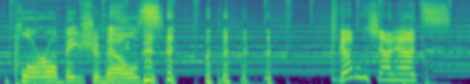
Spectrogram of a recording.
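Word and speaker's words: béchamel: It's bechamel. Oh, yeah, bechamels. Bad. Or good. I like how you put an S, like plural bechamels.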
